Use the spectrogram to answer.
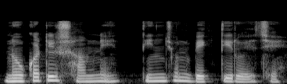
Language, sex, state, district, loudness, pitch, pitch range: Bengali, male, West Bengal, Alipurduar, -18 LUFS, 145 Hz, 130-160 Hz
